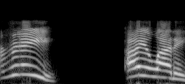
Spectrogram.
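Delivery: Scottish-accented speech. Trying out different accents, switching to a Scottish accent. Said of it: "I can do a Scottish accent".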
